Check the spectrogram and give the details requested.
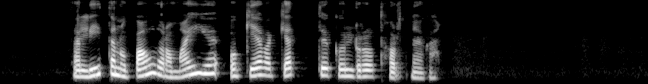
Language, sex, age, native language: Icelandic, female, 50-59, Icelandic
